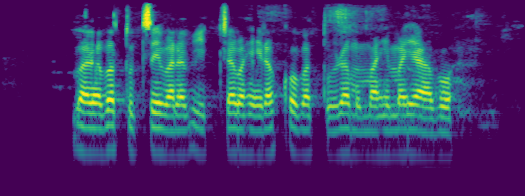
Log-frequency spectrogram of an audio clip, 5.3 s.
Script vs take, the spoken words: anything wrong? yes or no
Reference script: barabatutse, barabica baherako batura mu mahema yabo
no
